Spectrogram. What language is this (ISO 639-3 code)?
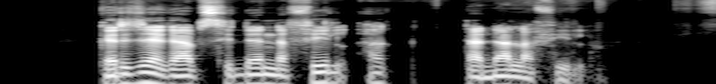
kln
